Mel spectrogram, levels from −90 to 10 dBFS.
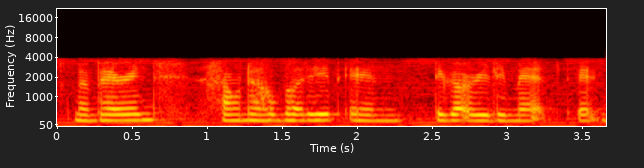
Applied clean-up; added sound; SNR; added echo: none; none; none; none.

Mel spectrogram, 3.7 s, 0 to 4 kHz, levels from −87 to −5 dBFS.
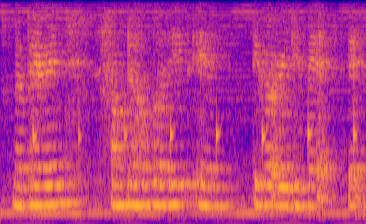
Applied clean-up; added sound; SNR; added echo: none; Raindrop / Drip; 14 dB; reverberation time 0.5 s.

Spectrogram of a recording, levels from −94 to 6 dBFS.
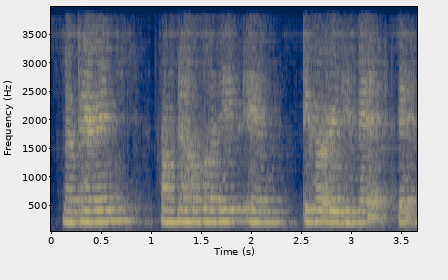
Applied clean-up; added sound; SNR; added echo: neural separator model SepFormer DNS4.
